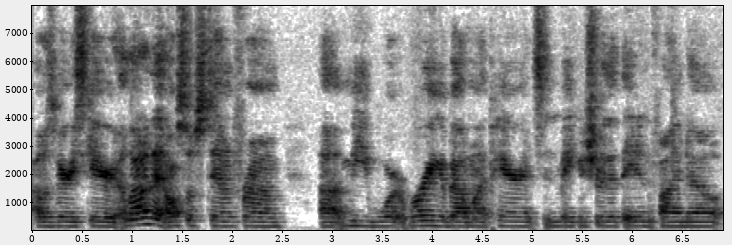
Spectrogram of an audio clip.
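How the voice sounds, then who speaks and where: Her voice is fairly low-pitched, and the woman talks fairly quickly with a monotone, flat intonation. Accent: Arkansas. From US South, small-town Arkansas. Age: 30s. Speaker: podcast guest, former college basketball player. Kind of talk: casual chat.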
